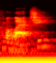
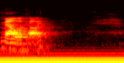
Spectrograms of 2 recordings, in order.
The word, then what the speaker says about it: Malachi: to the Book of Malachi it is not pronounced matachi I actually like pronouncing it that way because it drives people up a wall it's Malachi and it is the last book written in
